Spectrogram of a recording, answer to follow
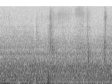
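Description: Passenger train running, heard from inside the carriage: a steady low rumble with a sharp click about a second in and another at the end.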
